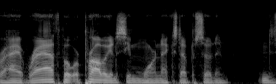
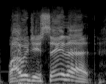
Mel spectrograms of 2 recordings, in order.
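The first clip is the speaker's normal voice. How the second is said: higher and louder, hammed-up disbelief; mock outraged yell; 10 semitones higher, 4 dB louder than usual. Crowd scolding Subaru for his comment, mock outraged yell. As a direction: shout it like the crowd can't believe him. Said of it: "Everyone's like".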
